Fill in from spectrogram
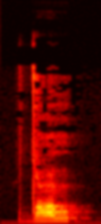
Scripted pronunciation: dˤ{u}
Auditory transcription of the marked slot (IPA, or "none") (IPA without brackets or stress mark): o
